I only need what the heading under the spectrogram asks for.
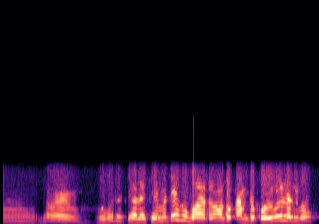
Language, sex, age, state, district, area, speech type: Assamese, female, 60+, Assam, Lakhimpur, rural, conversation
